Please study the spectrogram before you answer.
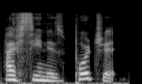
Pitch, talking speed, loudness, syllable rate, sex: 200 Hz, 170 wpm, -17 LUFS, 5.2 syllables/s, female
